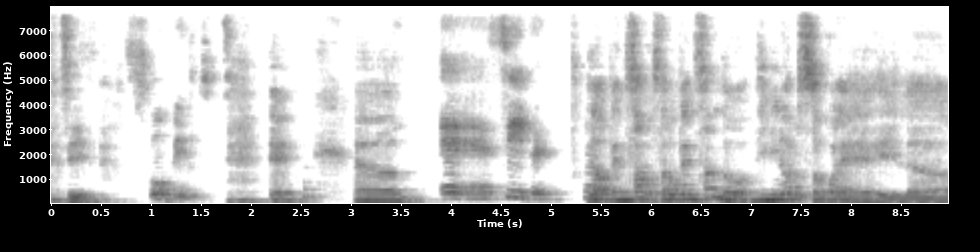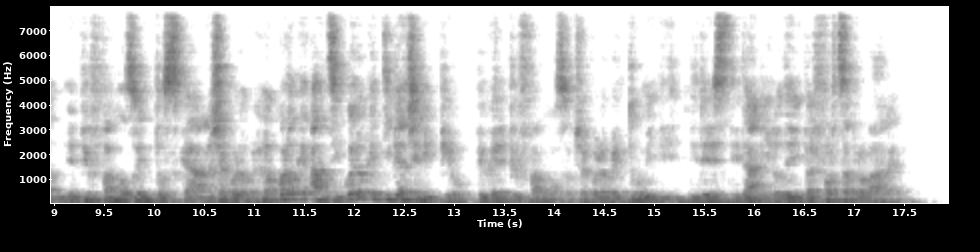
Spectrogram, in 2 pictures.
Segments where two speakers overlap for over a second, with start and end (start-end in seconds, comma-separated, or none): none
